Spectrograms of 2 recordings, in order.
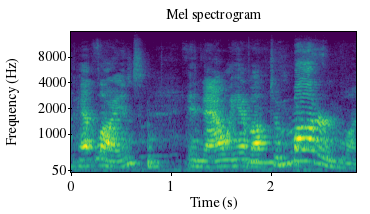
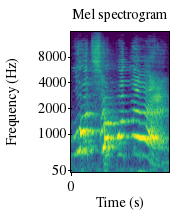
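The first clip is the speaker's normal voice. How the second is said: high, loud protest from a bullied turtle; indignant turtle; 7 dB louder than usual. Acted. Bullied turtle confronts the rabbit who knocked his books down, indignant. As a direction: protest loudly, pitched well up.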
